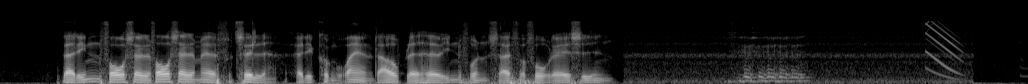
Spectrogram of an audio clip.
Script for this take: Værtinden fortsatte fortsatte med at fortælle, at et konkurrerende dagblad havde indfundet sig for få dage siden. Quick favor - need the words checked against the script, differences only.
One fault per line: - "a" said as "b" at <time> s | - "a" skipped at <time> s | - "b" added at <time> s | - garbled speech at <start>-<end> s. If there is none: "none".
none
